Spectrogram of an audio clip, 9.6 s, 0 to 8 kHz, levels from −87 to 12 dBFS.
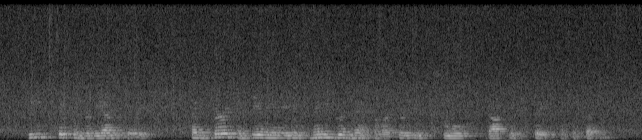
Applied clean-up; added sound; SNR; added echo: none; Rain; 15 dB; reverberation time 0.7 s.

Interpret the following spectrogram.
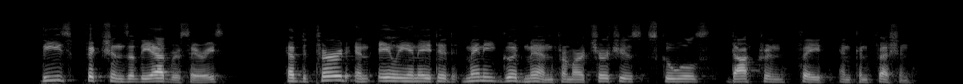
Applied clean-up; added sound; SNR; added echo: none; none; none; none.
